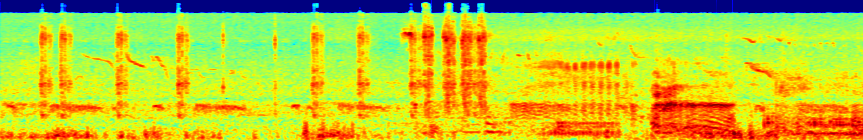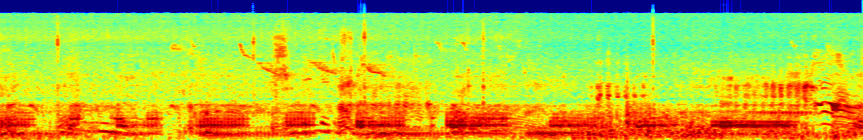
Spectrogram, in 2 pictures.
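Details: A lion cub nursing from its mother in Sabi Sabi Wildlife Sanctuary growls in low, rough, rumbling bursts, with faint human voices early on.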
